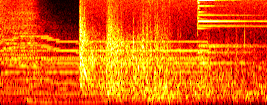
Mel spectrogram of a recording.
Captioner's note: thunder rumbles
